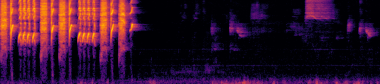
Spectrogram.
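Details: Noisy Asian pied starling giving loud, harsh calls, used to prompt quiet starlings into singing; a fast burst of rasping, broad chattering notes for under three seconds, then near silence with a few faint high chirps.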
